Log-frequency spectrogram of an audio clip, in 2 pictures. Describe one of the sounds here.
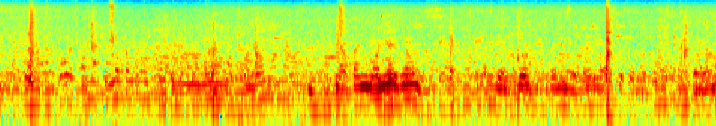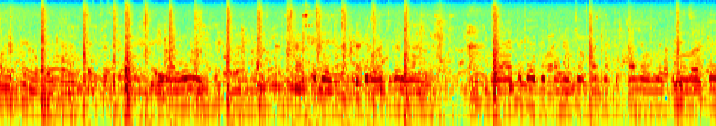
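Several men talk casually nearby outdoors.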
